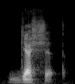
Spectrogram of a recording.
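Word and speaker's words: גֶּשֶׁת: is double Sehgal and I accent the first syllable on Sega let's guess it guess it guess it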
